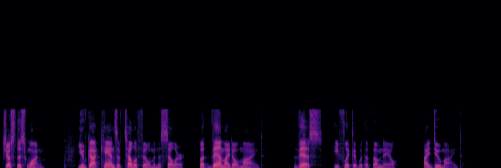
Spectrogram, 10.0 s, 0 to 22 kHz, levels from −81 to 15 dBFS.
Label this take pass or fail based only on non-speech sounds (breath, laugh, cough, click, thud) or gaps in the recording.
pass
